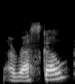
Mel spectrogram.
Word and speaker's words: aresko: Did you say the word is aresko? Is that how it's pronounced? – Yep, it's aresko. – Okay. – And it is A-R-E-S-K-O. – Okay. – The emphasis is on the last.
